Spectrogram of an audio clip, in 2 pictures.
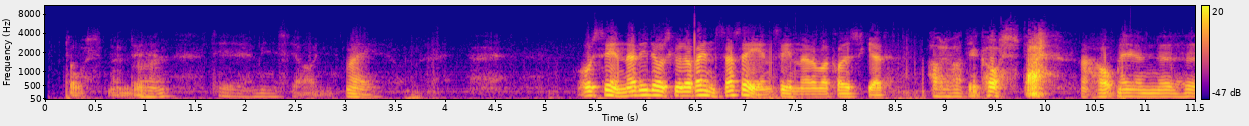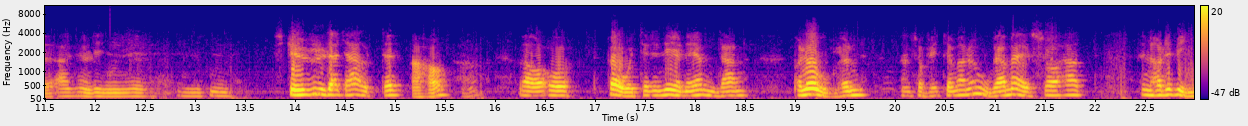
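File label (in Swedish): Gällared Halland, dialekter; Folkminnen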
